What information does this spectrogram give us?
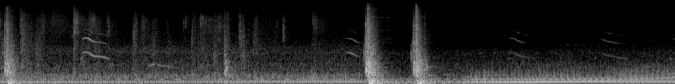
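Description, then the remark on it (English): Car doors shut twice in quick succession as people get into a car, two solid thuds about half a second apart, over the low steady hum of an idling engine, with faint chirps in the background. “Come on, get in the car.”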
